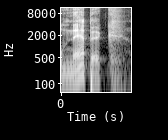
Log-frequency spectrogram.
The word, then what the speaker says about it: Knapik: And my name is Knapik, but you're going to say, "Oh man, I don't know how to spell that." Well, here's the key, Kevin. The K is silent, so just go to.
